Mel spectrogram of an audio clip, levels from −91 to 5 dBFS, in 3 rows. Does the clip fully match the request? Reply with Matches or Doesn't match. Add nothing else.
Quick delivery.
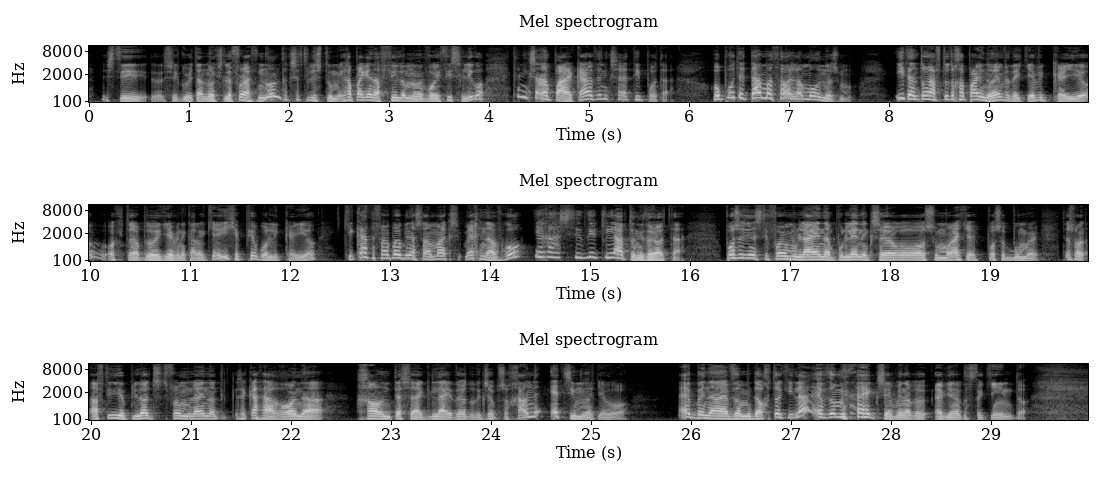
Matches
